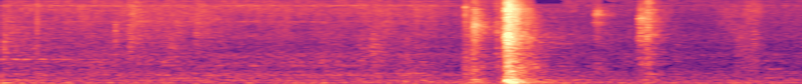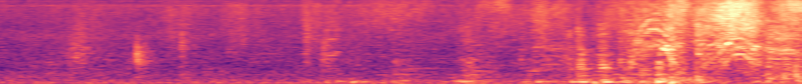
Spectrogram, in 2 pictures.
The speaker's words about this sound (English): Maybe what I should do is close my door because Robert left it open.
